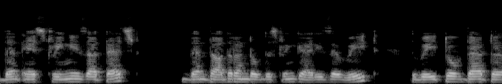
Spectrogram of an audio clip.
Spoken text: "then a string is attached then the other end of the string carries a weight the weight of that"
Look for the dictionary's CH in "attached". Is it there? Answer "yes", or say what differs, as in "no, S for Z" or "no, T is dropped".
yes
